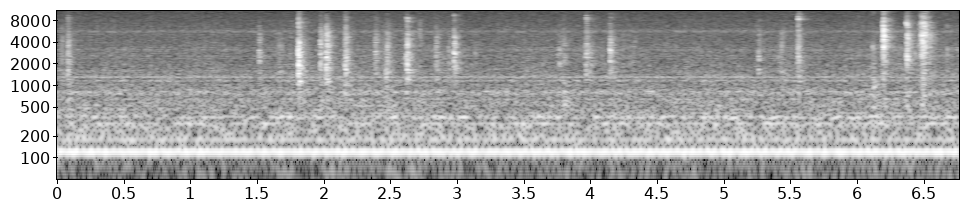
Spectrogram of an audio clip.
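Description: Scattered small clicks and mouth noises from a person chewing pizza close to the microphone, a few around two seconds in and a quick cluster near the end, over a steady low hum.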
